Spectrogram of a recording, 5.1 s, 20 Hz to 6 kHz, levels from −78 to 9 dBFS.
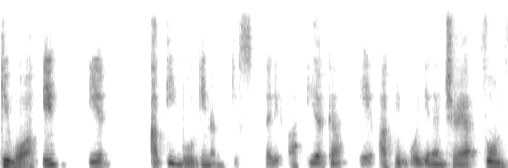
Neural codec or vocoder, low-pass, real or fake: codec, 16 kHz, 0.5 kbps, X-Codec, HuBERT features, trained on balanced general audio; 5.4 kHz; fake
